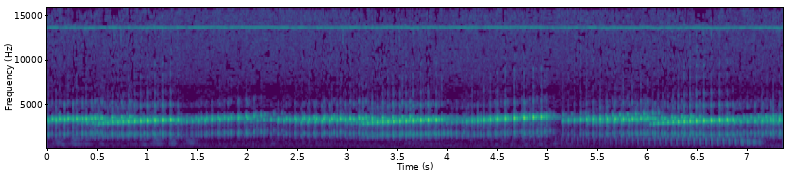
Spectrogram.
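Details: Frogs singing in the Nebraska Sandhills in spring at dusk, by small lakes and ponds; high, buzzy pulsed trills overlap into a dense chorus, dipping briefly around four and five seconds before resuming.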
